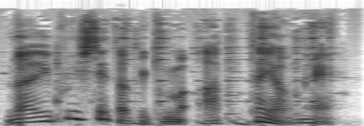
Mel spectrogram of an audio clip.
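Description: A man's voice: fairly low pitch, wildly swooping pitch, quick pace. A man hosting a casual show, rambling as he chats and reads listener letters, with music behind him. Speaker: host.

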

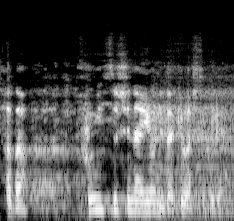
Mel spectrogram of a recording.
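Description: Man acting an earnest, expressive gunman. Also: sits high, rapid-fire. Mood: pleading. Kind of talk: Japanese voice drama acting. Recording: echoey hall reverb, clear music.

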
